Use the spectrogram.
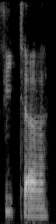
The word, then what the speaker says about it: vita: might uh find a word like vita uh is pronounced fita um by a wide variety of different people and it could be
